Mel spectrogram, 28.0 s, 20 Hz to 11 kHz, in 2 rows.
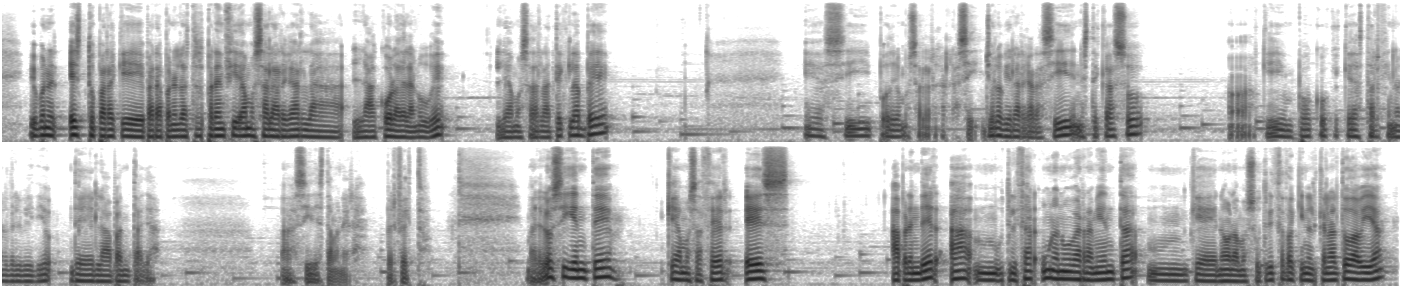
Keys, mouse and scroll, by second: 0.4-6.6 drag, 6.6 b, 8.0-12.5 drag, 12.5-13.7 scroll down 2, 13.7-27.9 drag.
